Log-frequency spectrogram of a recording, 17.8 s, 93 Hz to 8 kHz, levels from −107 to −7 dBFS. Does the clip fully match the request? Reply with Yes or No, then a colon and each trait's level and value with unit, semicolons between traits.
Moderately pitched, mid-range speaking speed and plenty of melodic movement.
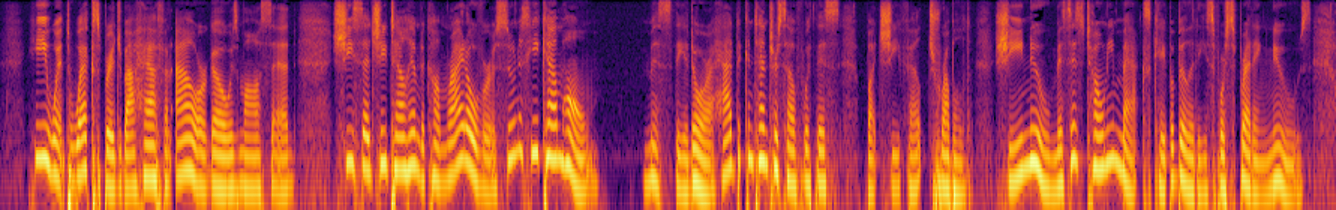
Yes: medium, 170 Hz; average, 160 wpm; wide, 7.2 semitones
